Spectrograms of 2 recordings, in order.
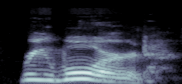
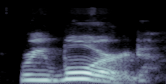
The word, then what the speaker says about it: reward: you might have heard reward reward before but reward is a little bit less effort that stress is all the way on the second syllable reward reward and because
